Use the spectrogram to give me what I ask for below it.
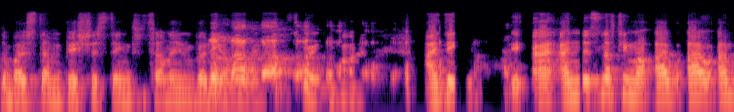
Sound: speaking faintly; laughing

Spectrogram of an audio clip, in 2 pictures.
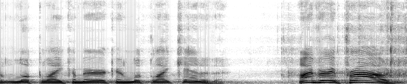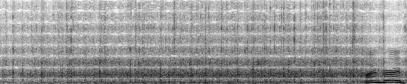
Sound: applause

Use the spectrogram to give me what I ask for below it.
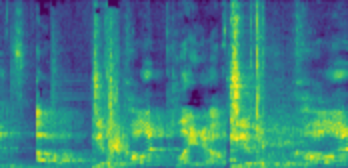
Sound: loud punch

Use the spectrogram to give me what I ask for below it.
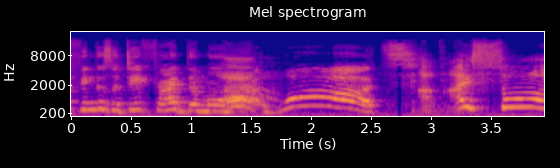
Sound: gasps

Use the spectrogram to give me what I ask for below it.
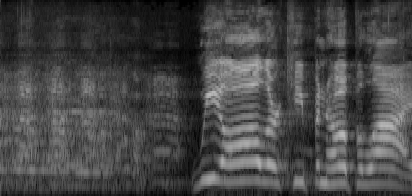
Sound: audience laughs

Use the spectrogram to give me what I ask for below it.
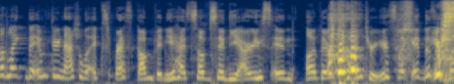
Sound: laughs

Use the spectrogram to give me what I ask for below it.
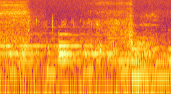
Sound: soft piano music; water bubbling; heavy breathing; soft piano music

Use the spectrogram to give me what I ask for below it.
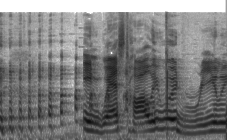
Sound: laughs

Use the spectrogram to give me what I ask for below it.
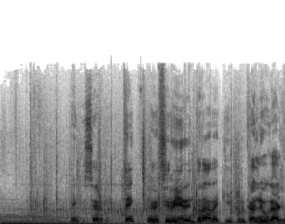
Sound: Portuguese spoken audio

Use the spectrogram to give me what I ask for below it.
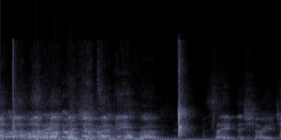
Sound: all laughing

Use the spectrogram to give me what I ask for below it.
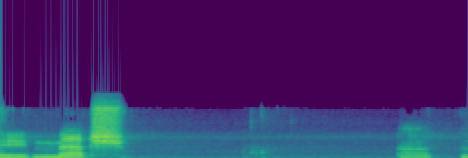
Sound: computer keyboard clicking

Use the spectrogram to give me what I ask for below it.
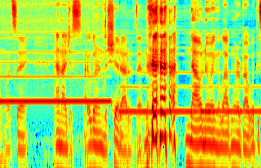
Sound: laughs

